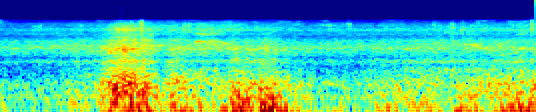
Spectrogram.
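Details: Heavy low wind roar with gusts buffeting the microphone, and no clear animal call.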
